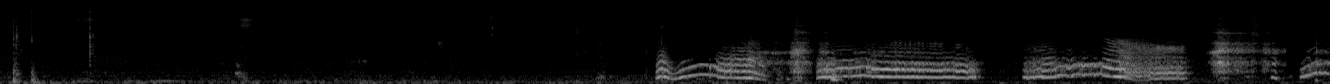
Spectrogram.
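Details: A kitten carrying a fluffy toy in its mouth and running around growls; after quiet rustling, long wavering growls with a rising and falling tone come in three or four sustained bursts.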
